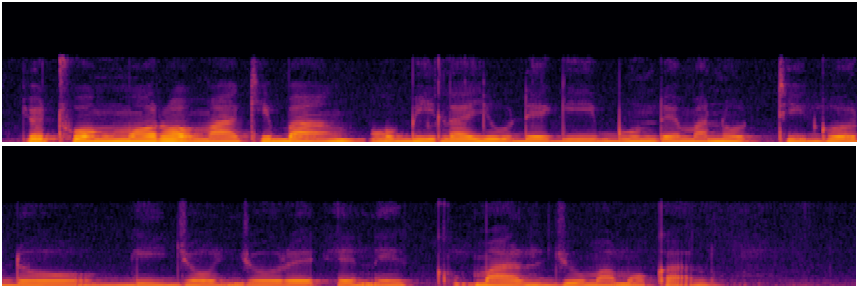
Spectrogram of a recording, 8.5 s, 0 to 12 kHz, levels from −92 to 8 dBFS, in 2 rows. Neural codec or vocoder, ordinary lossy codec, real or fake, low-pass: none; none; real; 7.2 kHz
